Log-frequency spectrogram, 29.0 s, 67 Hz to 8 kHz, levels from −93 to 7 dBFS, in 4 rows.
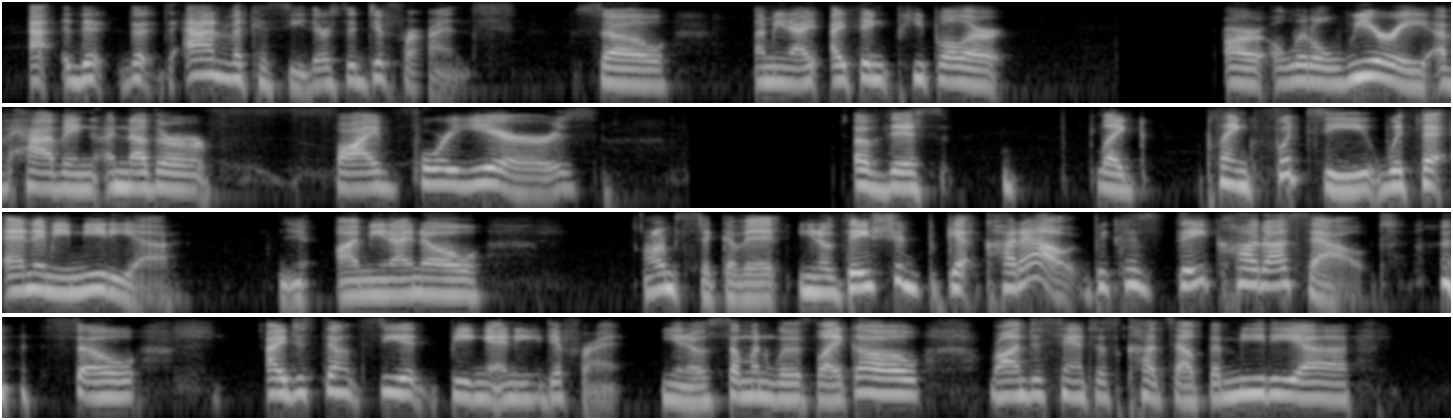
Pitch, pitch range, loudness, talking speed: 190 Hz, 170-215 Hz, -22 LUFS, 155 wpm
